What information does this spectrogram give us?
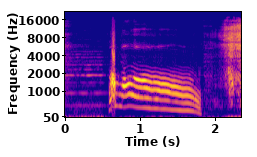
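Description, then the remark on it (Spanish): A dog gives one loud, drawn-out bark, stretching into a held, howl-like tone that sags in pitch before cutting off, followed by a brief noisy rustle. No one speaks. “Perro maldito pierdes tu pierna izquierda, mm, te arranca la pierna.”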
